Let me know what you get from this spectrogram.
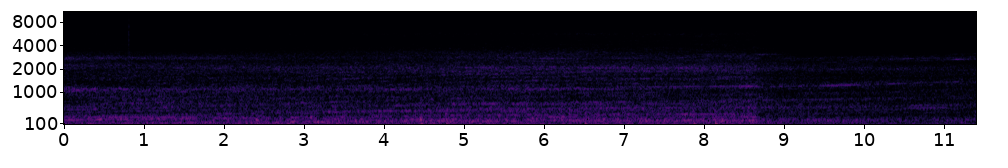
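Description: A train pulling out of a station: a rumble of wheels and running gear with a whine of several steady tones that shift in steps, the 'singing' of the electric traction drive as it starts off. The sound drops noticeably about nine seconds in.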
